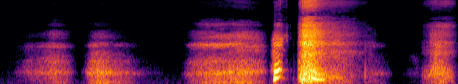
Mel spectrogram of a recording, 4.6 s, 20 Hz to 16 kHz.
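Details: Day 2 of a common cold: breathy wind-up breaths, then a sharp explosive sneeze followed by a trailing exhale; sneezing.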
